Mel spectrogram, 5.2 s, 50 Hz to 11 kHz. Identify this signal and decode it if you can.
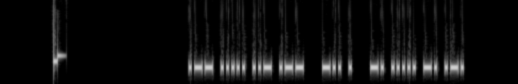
Morse code, heard as a keyed tone, about 42 wpm, 700 Hz. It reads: W5UW DE N5NR
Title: USA Callsign DE Callsign - 4 Characters - 45wpm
